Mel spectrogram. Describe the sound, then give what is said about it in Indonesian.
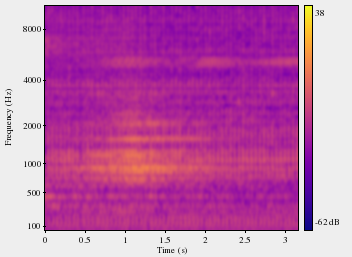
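The small two-stroke engine of an old Vespa scooter runs steadily as it is ridden toward a bridge, its buzzy, sputtering drone rising slightly in pitch midway before settling back into a rough, even rhythm. No voices. “Aku lanjut melajukan motor Vespaku ini menuju sebuah jembatan.”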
